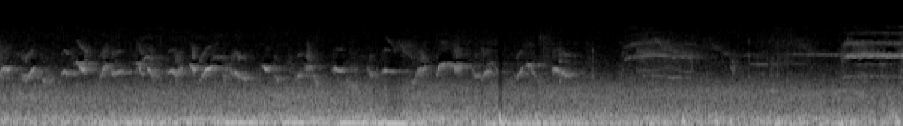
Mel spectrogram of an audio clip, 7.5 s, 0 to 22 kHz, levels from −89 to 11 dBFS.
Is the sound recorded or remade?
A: remade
